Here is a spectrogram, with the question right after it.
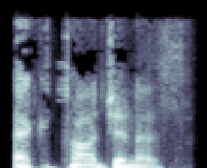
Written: ectogenous

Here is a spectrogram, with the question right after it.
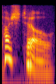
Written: Pashto

